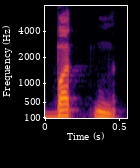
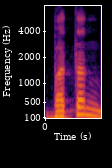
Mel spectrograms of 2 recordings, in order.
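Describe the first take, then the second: First: The t and n are joined with no vowel. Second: A short a vowel separates the t and n. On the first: The speaker calls it right. "जो दुरुस्त है" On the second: The speaker calls it wrong. "ये आम तौर से बतन बोला जाता है। जो गलत है"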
